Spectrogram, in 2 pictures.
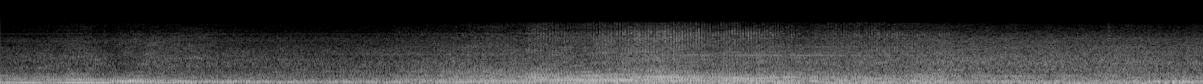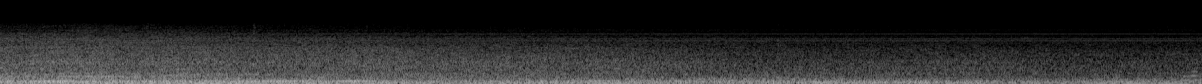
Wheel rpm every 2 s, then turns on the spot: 0, 0, 0, 0, 0, 0, 0, 0, 0, 0, 0, 0.
none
